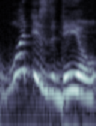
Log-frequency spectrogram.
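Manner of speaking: very slow, comic delivery, each word stretched out. Asking the panel a follow-up question: Jerry Seinfeld voice. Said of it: "that's my Jerry Seinfeld impression".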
